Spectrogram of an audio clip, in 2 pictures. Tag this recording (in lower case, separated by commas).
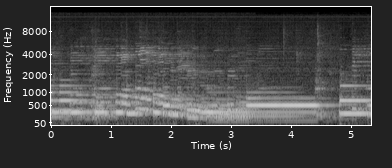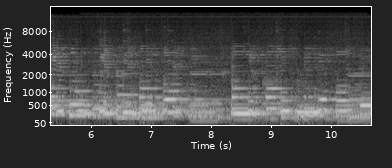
inside a large room or hall, plucked string instrument, guitar, musical instrument, music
